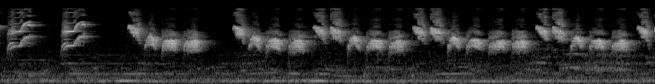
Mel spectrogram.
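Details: Sumatran cucak ranting, used for luring birds, opens with swooping high notes then delivers rapid rolling series of bright chirps, phrase after phrase.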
